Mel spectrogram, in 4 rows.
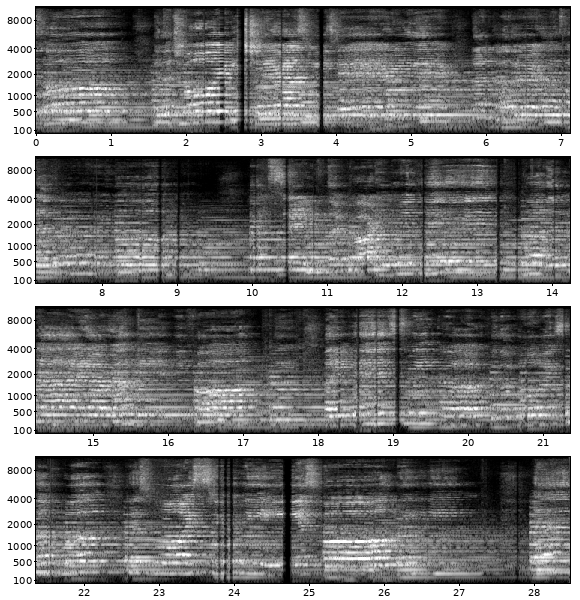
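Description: Piano playing with a voice singing over it, a hymn with a wavering, vibrato-like melody. There are a few brief dropouts in the sound, about 3 seconds in and again near 25 seconds.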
